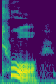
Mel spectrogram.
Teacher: my lips are already rounding for the ooh sound before I'm even done with the t.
